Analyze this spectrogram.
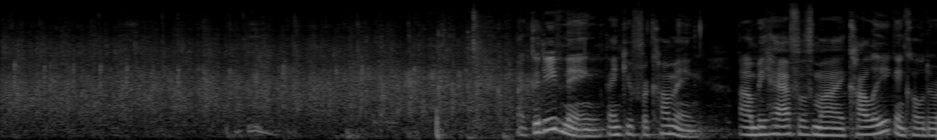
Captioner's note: applause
